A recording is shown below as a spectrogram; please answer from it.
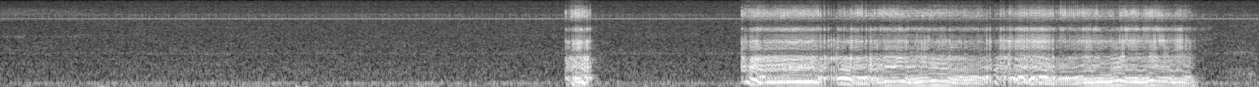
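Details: Sleeping dog Rufus gives a brief sharp snort, then after a pause a longer wavering snore of about two seconds, rough and buzzy with a pulsing, up-and-down rumble, against a quiet indoor background.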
